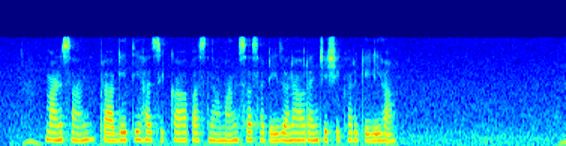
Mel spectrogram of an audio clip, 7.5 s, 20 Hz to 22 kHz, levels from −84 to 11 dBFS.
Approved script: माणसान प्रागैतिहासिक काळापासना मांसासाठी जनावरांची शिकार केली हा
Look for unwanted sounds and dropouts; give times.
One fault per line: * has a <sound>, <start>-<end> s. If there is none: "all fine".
all fine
